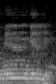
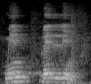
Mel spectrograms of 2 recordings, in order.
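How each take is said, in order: First: The n blends into the following consonant. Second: The n is pronounced clearly and separately. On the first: The speaker calls it wrong. "Jadi bukan min gilin" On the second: The speaker calls it right. "Nun matinya jelas"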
